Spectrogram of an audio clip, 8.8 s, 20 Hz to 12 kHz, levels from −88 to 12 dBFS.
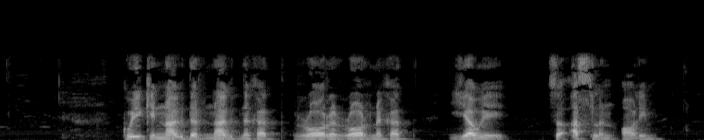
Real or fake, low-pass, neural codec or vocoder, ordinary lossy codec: real; 7.2 kHz; none; AAC, 64 kbps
